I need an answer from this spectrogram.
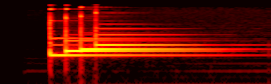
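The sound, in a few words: bell tolling a knell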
